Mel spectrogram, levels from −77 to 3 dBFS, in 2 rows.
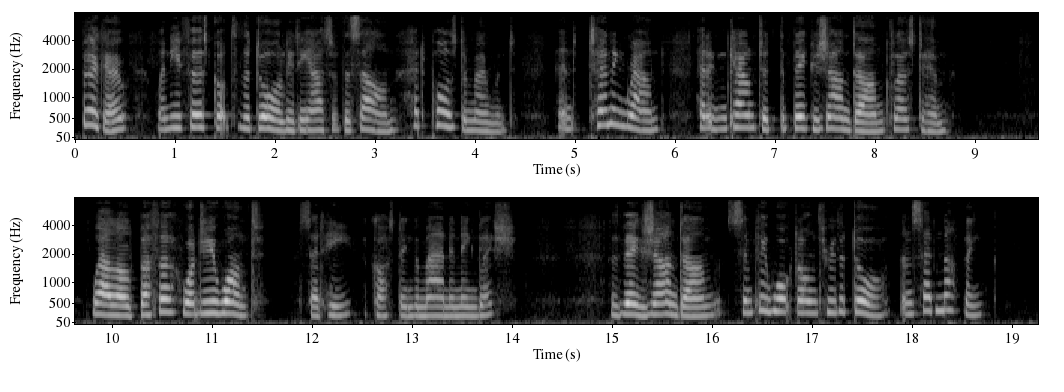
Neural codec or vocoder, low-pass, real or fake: vocoder, 44.1 kHz, 128 mel bands, Pupu-Vocoder; 7.2 kHz; fake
